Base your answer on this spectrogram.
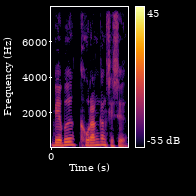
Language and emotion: Bodo, neutral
